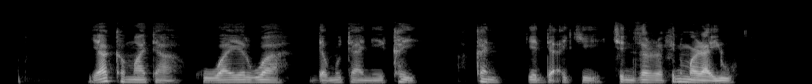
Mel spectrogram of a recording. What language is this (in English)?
Hausa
